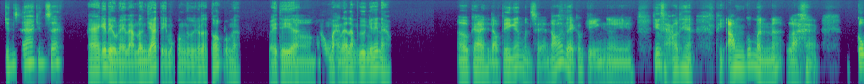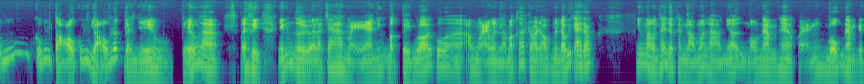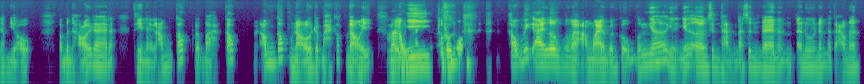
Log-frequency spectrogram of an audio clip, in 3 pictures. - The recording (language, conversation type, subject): Vietnamese, podcast, Bạn nhớ nhất bài học quý giá nào mà ông bà đã dạy bạn?
- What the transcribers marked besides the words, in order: distorted speech; mechanical hum; tapping; other background noise; laughing while speaking: "là"; laughing while speaking: "tại vì"; laughing while speaking: "chú"; chuckle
